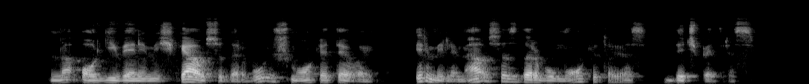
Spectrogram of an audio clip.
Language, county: Lithuanian, Klaipėda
